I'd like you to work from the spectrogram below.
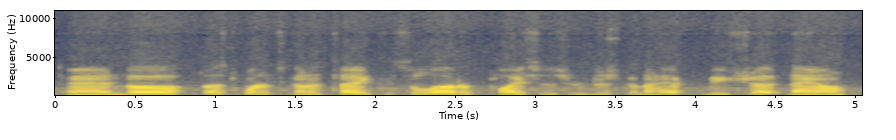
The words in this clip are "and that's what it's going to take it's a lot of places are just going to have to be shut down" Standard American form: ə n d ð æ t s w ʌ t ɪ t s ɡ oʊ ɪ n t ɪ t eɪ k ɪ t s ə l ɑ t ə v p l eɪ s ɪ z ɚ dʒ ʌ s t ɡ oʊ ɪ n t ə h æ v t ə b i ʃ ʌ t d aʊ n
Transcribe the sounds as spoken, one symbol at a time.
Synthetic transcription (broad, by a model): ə n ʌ ð æ t s w ʌ t ɪ t s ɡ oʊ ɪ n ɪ t eɪ k ɪ t s ə l ɑ t ə v p l eɪ s ɪ z ɚ dʒ ʌ s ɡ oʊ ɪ n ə h æ f t ə b i ʃ ʌ t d aʊ n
